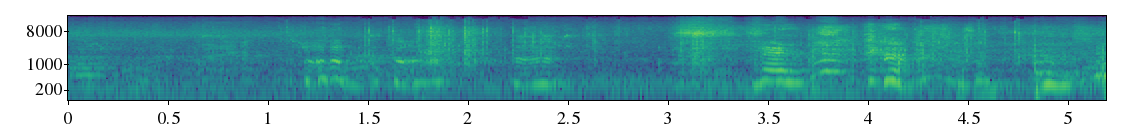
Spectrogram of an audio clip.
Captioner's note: child laughing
